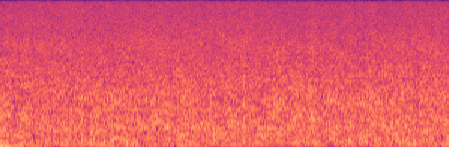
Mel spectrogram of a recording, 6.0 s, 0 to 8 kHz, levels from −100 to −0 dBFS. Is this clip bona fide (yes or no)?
no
